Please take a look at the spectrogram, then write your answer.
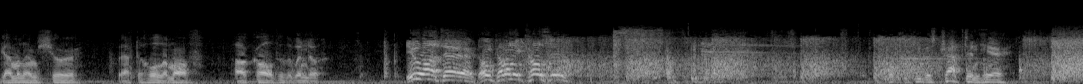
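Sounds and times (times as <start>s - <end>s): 
speech: 0.0s - 3.4s, 4.0s - 5.9s, 9.2s - 10.4s
gunfire from all sides of a building: 5.3s - 10.8s.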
